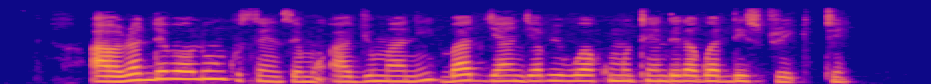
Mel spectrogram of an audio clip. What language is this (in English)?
Ganda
